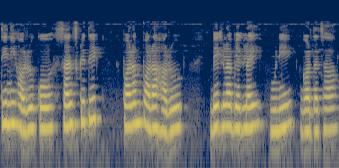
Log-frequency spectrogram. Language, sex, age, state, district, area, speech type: Nepali, female, 45-60, West Bengal, Darjeeling, rural, spontaneous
